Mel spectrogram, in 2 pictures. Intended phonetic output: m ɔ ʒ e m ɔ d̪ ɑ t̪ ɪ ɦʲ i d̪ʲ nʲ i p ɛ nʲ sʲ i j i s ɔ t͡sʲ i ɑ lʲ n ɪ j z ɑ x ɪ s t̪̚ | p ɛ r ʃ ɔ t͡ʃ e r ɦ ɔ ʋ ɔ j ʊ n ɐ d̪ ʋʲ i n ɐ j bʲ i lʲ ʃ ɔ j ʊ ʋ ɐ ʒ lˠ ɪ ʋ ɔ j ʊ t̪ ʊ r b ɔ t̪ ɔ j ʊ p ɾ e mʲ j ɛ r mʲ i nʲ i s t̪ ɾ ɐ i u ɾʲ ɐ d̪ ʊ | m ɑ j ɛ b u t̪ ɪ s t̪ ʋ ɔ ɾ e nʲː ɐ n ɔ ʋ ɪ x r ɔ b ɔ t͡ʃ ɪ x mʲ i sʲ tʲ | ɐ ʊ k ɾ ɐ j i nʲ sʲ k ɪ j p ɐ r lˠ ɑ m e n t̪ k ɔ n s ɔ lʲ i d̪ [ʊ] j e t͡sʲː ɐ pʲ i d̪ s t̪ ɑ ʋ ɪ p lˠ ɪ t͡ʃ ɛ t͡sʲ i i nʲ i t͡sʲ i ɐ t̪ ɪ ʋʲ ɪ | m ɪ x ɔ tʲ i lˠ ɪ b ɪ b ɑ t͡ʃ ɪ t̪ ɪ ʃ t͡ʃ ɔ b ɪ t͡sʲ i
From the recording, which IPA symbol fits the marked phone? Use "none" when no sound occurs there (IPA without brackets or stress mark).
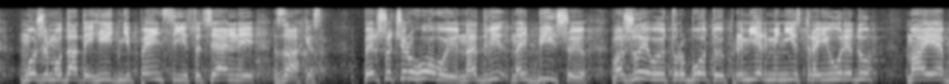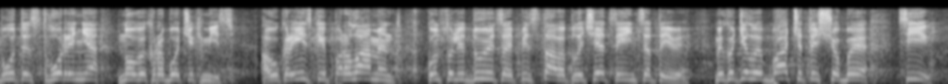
u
